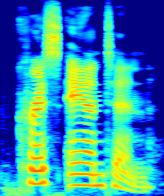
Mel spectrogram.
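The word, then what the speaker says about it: Krrsantan: down phonetically chrysanthemum. because it's idiotic. His name is Chris Chris. An- Chrysantan. Chris Anton.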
